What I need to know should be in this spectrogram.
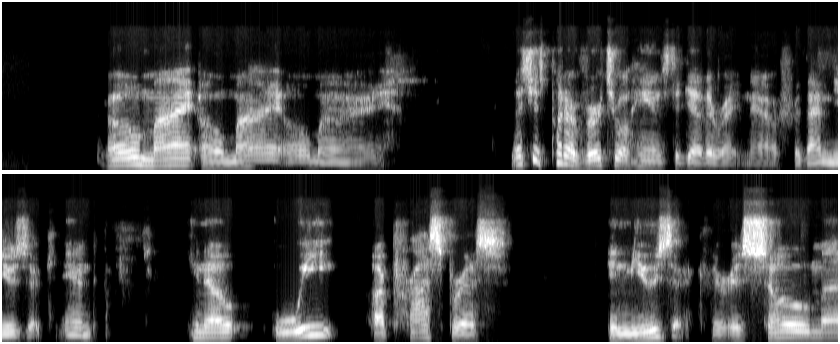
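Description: An older man talks with animation, close, through an online call.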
